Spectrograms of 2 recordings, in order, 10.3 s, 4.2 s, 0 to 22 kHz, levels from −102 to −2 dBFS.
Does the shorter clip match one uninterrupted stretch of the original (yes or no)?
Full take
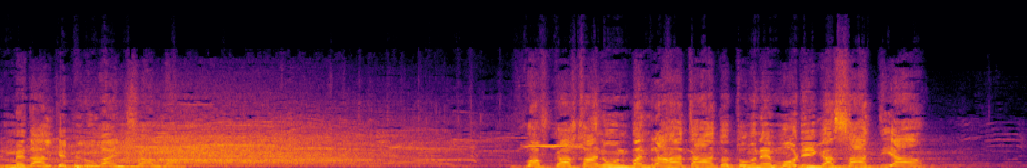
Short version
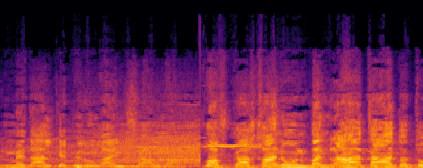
no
